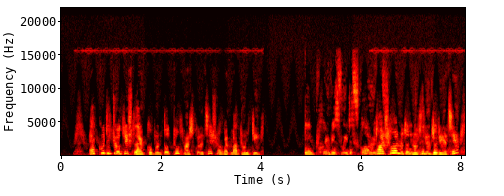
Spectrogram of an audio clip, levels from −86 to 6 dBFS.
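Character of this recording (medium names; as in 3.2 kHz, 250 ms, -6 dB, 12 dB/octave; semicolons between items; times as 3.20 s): a quantiser's noise floor 10-bit, dither triangular; phasing stages 4, 3.5 Hz, lowest notch 600–2600 Hz; random-step tremolo 1.2 Hz; a shimmering, thickened sound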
